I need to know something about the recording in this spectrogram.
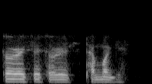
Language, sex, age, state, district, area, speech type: Manipuri, male, 30-45, Manipur, Chandel, rural, conversation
